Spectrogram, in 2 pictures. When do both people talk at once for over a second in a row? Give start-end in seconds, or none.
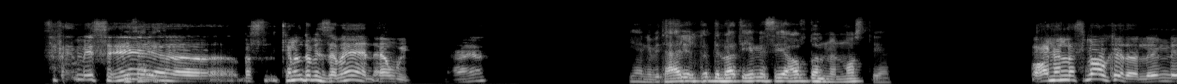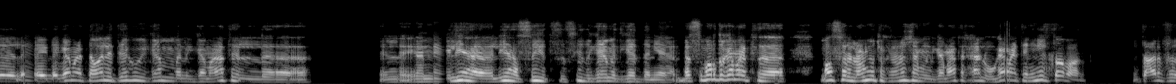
none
